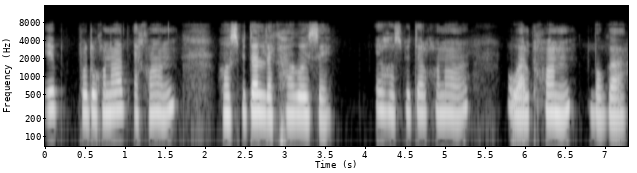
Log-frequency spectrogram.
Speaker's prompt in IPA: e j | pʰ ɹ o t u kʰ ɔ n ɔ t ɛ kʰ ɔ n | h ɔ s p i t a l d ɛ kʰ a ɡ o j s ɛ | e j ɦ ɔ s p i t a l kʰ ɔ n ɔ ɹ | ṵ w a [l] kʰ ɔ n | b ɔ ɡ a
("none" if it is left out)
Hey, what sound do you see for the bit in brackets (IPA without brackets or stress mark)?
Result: l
